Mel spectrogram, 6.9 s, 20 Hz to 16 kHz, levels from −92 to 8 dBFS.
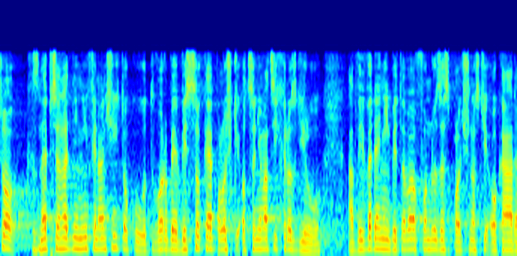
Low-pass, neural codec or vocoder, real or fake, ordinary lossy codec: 7.2 kHz; none; real; MP3, 64 kbps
